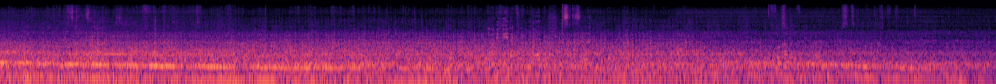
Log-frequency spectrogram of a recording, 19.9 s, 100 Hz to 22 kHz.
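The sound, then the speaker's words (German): A steady, loud engine drone of a relatively small airplane in flight at 58 knots, with a slowly gliding pitch tone over a deep continuous rumble. “Soweit der Flug und hat mir riesen Spaß gemacht und was ganz witzig war, ist ein relativ kleines Flugzeug, also es ist wirklich sehr kleines Flugzeug”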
